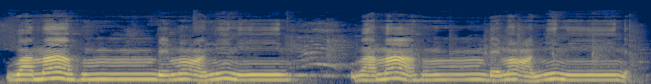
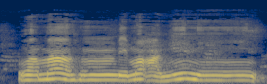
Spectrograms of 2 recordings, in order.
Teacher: یعنی توڑے سے غنے کے ساتھ میم کو اخفاء کریں گے، چھپائیں گے۔ وما ہم بمعمنین، یعنی میم جو ہے اس میں سے جلدی سے گزر کے با کی حرف پر آ جائیں گے اور غنہ کے ساتھ یہاں پہ اخفاء کریں گے، وما ہم بمعمنین۔ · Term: اخفاء شفائی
